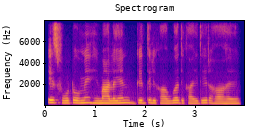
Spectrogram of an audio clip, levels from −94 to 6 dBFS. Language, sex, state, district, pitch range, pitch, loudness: Hindi, female, Uttar Pradesh, Lalitpur, 210-235 Hz, 225 Hz, -15 LUFS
